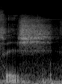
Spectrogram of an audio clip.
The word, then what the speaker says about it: Ghoti: So it's pronounced Fish, but it's spelled GHOTI.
